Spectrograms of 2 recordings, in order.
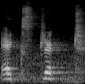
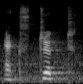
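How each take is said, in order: First: The stress is on the first syllable. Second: The stress is on the first syllable.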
